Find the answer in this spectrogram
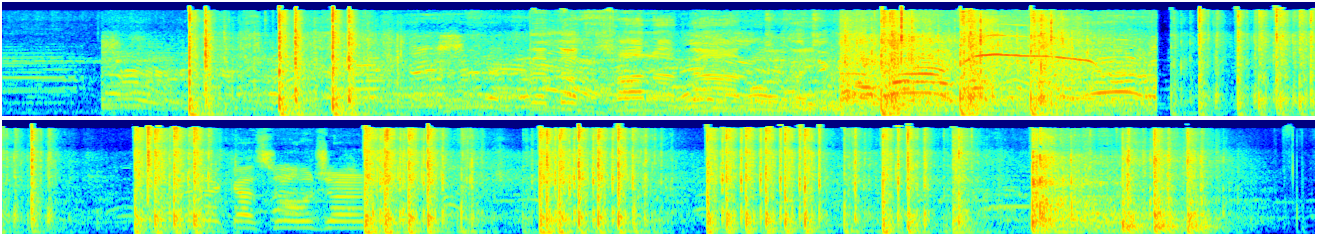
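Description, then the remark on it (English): Loud bursts of rapid gunfire from the Taliban opening fire on crowds crack out again and again, some in quick automatic strings, while the crowd shouts and screams in panic, especially during the first half. “That is open fire on crowds that aren't doing what they want them to do.”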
